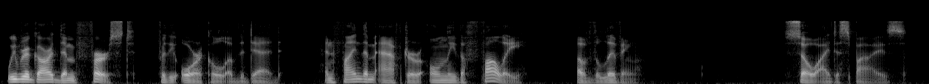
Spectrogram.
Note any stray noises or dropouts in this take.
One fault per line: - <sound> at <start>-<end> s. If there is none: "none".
none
